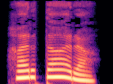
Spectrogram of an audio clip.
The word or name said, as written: ಹರ್ತಾರ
